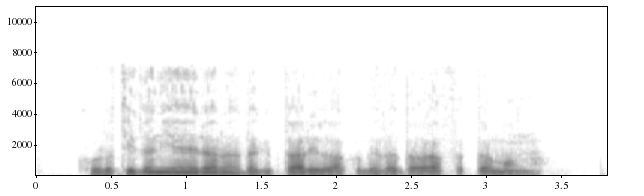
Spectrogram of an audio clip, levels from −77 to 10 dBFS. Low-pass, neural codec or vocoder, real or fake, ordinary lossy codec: 7.2 kHz; codec, 16 kHz, 0.4 kbps, LongCat-Audio-Codec; fake; none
